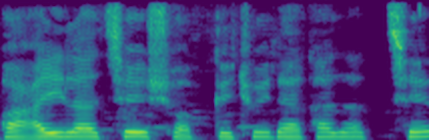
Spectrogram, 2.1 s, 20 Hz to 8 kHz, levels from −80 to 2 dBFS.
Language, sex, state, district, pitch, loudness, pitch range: Bengali, female, West Bengal, Dakshin Dinajpur, 245 Hz, -20 LUFS, 235-255 Hz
